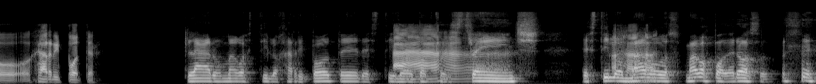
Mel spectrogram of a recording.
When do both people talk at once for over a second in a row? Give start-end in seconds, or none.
3.9-5.2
